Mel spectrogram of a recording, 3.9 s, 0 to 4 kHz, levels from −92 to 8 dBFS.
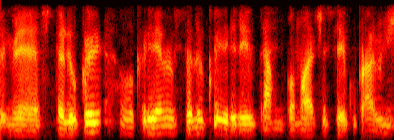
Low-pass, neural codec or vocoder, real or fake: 3.6 kHz; codec, 24 kHz, 3 kbps, HILCodec; fake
